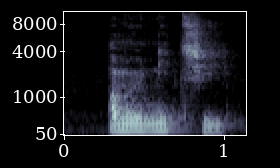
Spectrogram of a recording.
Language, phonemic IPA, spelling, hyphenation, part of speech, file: Dutch, /ˌɑ.myˈni.(t)si/, ammunitie, am‧mu‧ni‧tie, noun, Nl-ammunitie.ogg
- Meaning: ammunition, ammo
